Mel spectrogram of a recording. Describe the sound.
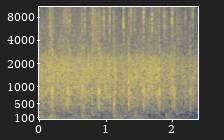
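Audience applause welcoming a speaker to the stage: dense, steady clapping from many hands that holds at an even level from start to finish, with no talk.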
